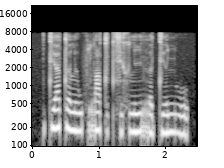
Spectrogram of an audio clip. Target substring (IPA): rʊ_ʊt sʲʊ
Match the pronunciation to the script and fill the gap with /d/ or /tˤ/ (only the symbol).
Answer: tˤ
